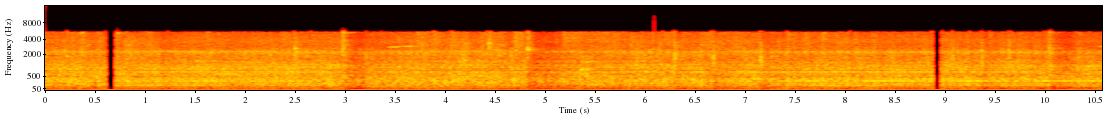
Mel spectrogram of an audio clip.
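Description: Automatic blister packing machine running: a steady mechanical noise with a steady hum, cut by two brief gaps, one just after the start and one near the end.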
